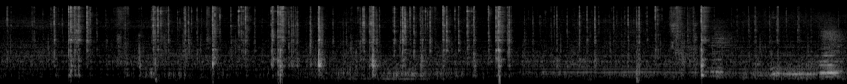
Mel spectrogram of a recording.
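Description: Hand tools ticking and clinking against steel in quick, irregular sharp strokes as a nut is worked off the bolt of the bracket that holds the hydraulic pressure line.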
